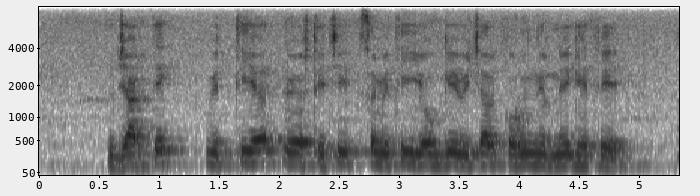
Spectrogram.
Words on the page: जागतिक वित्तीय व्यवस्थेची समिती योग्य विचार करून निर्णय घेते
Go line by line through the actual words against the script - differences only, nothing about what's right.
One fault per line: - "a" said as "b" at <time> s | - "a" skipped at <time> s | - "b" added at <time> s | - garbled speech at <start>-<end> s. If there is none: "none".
none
